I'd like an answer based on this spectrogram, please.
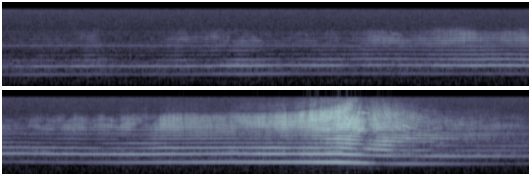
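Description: Electric motor and propeller of an AR Pro FPV flying wing flying a fast low run toward the listener and past. It is a steady high whine that grows louder, then drops sharply in pitch about thirteen seconds in as the plane passes, and fades as it flies away.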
